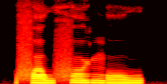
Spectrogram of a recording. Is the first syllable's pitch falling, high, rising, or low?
low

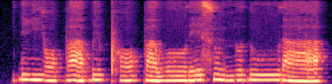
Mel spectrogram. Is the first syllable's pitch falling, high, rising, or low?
high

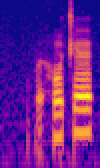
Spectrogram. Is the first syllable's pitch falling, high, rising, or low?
low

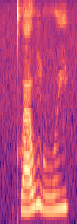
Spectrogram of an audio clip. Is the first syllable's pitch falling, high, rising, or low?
rising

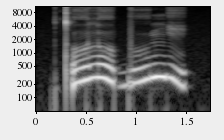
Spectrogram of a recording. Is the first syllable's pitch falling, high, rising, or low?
rising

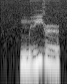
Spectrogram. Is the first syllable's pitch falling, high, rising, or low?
rising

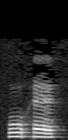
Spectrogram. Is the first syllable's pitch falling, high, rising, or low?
low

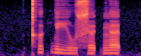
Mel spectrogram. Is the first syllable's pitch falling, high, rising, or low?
high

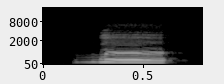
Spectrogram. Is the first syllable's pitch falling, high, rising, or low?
falling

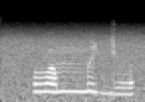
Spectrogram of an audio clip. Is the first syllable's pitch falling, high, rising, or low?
high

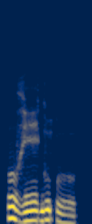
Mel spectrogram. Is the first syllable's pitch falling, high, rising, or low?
falling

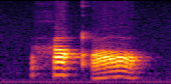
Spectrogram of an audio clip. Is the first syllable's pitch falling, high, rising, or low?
falling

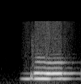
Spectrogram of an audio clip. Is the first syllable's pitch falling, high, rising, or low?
low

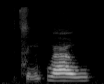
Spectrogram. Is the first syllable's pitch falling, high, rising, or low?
rising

